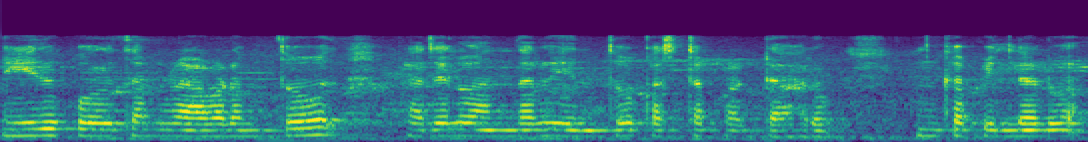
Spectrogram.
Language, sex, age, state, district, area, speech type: Telugu, female, 18-30, Telangana, Nagarkurnool, rural, spontaneous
